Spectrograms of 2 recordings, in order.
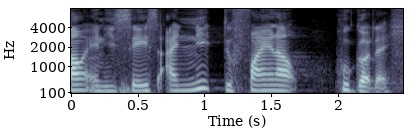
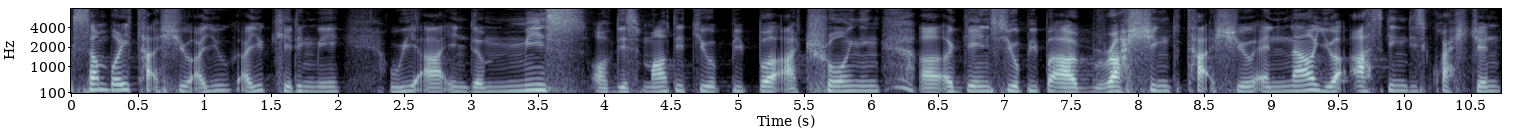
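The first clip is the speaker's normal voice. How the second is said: plain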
